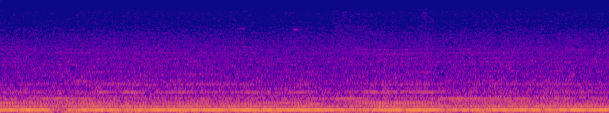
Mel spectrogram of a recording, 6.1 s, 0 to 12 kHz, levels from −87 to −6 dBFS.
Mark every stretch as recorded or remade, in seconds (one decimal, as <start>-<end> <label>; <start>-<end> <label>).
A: 0.0-3.6 recorded; 3.6-4.5 remade; 4.5-6.1 recorded

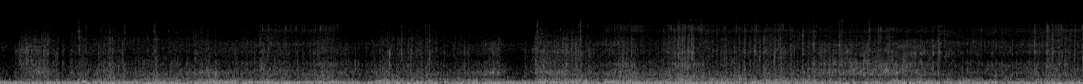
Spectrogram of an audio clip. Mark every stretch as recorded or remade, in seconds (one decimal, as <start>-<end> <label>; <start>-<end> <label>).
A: 0.0-8.8 recorded; 8.8-10.0 remade; 10.0-10.8 recorded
